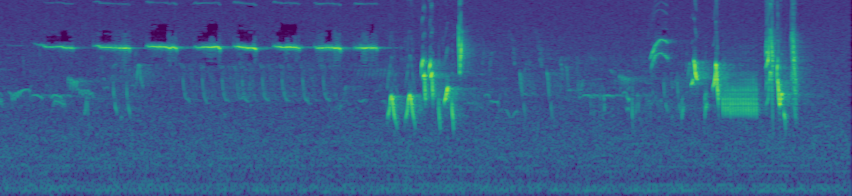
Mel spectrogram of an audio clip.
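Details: Common nightingale singing: a rapid series of about a dozen clear high repeated notes, then a burst of varied chirps, sharp rising whistles and a buzzy rattle, with pauses between phrases.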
